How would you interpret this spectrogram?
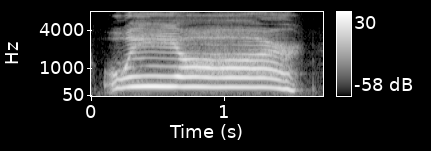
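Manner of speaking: high, loud crowd cheer; crowd shout. Acted. Kids shouting back at the bookstore lady, high and loud. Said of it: "Everybody screamed at the top of their lungs".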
